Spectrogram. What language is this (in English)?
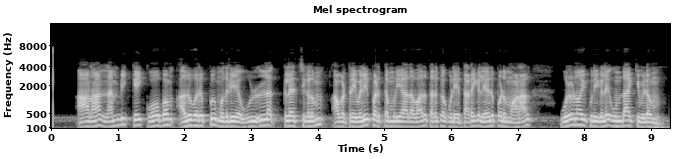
Tamil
